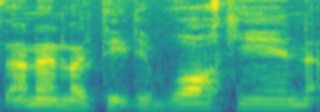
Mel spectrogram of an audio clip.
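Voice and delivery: ordinary talk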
